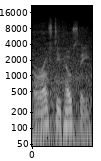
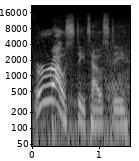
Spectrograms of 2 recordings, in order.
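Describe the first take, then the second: First: It is said in the speaker's ordinary accent. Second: It is said in a put-on Australian accent.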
